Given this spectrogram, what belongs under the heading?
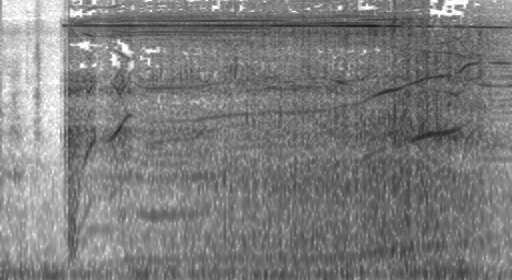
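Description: An Arrows Bearcat RC model warbird's electric motor spools up on a runway, its rising whine building steadily and loudly as the plane takes off, with faint outdoor background noise.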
